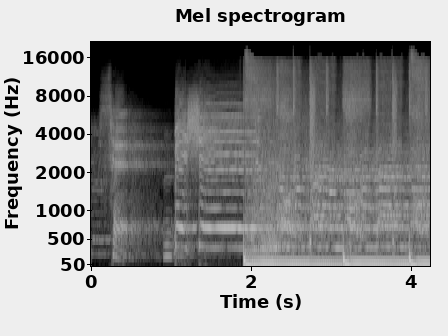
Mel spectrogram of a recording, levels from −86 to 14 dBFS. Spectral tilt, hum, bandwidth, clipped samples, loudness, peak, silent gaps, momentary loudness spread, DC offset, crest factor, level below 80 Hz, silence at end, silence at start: -3.5 dB/octave; none; 19 kHz; under 0.1%; -17 LUFS; -6 dBFS; none; 9 LU; under 0.1%; 12 dB; -20 dBFS; 0 s; 0.1 s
